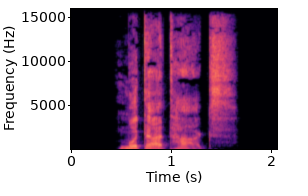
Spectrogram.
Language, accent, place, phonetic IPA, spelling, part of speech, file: German, Germany, Berlin, [ˈmʊtɐˌtaːks], Muttertags, noun, De-Muttertags.ogg
- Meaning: genitive singular of Muttertag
